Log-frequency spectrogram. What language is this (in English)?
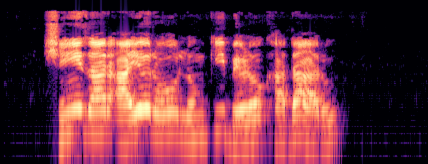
Wadiyara Koli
